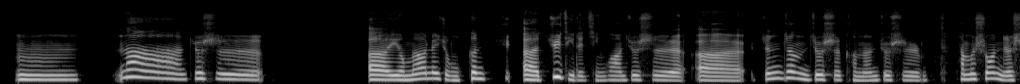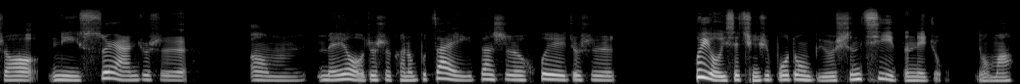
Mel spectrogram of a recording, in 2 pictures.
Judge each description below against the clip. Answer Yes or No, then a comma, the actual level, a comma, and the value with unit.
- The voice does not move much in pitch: No, average, 3.0 semitones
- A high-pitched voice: Yes, high, 210 Hz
